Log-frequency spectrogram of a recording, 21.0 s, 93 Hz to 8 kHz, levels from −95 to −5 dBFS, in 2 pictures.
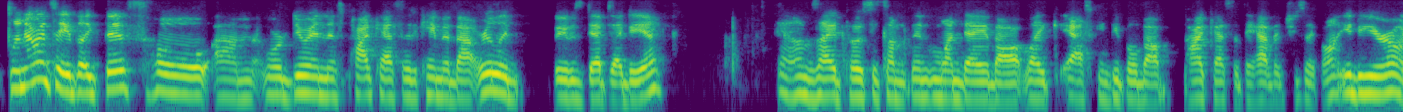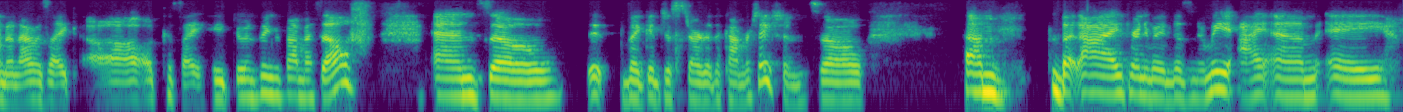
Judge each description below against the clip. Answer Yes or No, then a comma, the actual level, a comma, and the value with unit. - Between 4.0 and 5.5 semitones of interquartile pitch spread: No, average, 3.4 semitones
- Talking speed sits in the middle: No, fast, 230 wpm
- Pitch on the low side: No, medium, 170 Hz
